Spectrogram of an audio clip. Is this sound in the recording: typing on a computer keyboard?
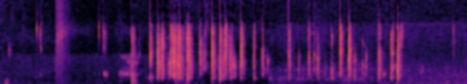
yes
